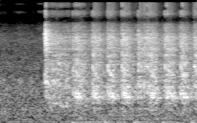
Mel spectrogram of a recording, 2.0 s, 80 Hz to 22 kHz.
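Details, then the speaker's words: Lexus IS300 after an engine swap: the starter spins the engine with even compression beats about three a second, but it never fires; EWS immobilizer suspected of blocking fuel and spark. "it's turning over by the key, which is 6, so now we just got to figure out why the hell it's not firing yet."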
